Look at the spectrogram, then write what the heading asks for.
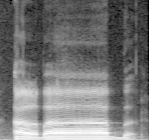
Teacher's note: Kemudian bacaannya waqaf. Panjang mad aridi sukun antara 2 sampai dengan 6 harokat. Sedangkan qalqalah kubro terjadi sebab huruf qalqalah, yaitu ba, sukun karena diwaqafkan, dan pantulannya lebih kuat dibandingkan dengan qalqalah sugro.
